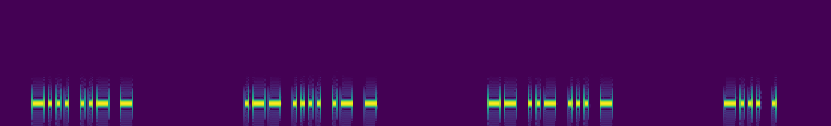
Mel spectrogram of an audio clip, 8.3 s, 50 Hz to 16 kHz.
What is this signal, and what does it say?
Morse code, heard as a keyed tone, about 28 wpm, 700 Hz. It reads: BUT WHAT MUST BE
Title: 4x Word-Spacing - Sentences from Top 500 Words - 30wpm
